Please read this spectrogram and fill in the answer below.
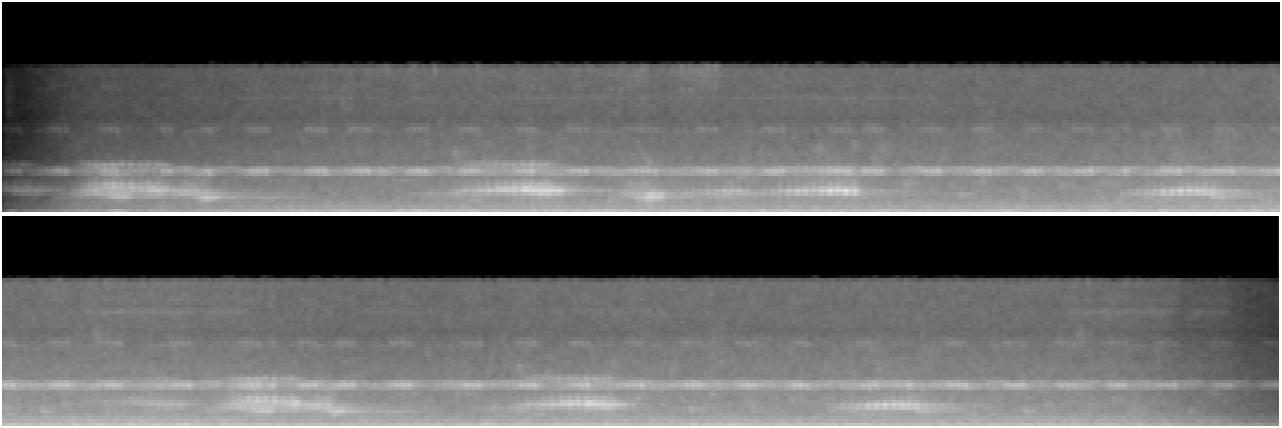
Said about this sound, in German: Also es ist ganz klar ein Teich oder ein See. Es sind ganz klar ein paar Vögel und Grillen, die zwitschern und auf jeden Fall sitzt da auch eine Kröte irgendwo auf so einem Blatt.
